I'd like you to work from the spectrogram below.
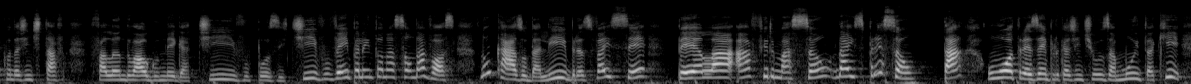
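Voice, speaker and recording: A woman's voice: on the high side, a bit bright. A woman studio teacher running a live online class, upbeat and speaking straight to the students. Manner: upbeat, addresses students directly.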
